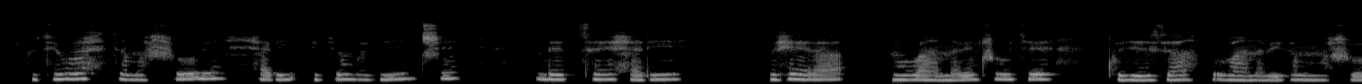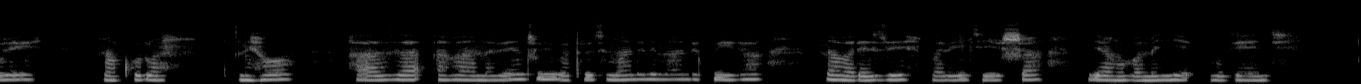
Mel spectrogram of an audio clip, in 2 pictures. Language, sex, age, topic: Kinyarwanda, female, 25-35, education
